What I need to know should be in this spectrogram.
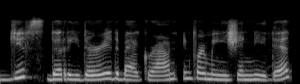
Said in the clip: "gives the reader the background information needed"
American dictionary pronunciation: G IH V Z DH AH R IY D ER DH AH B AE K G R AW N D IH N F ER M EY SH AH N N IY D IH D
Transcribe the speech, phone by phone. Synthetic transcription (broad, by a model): G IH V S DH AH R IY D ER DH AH B AE K G R AW N D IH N F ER M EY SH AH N N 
